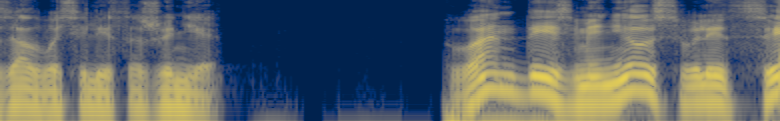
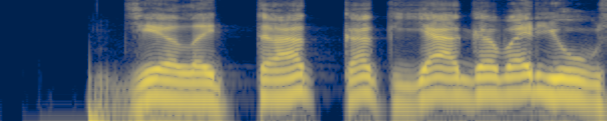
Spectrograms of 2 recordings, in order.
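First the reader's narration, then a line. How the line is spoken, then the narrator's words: Through gritted teeth. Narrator (Russian): сквозь зубы сказал Василиса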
